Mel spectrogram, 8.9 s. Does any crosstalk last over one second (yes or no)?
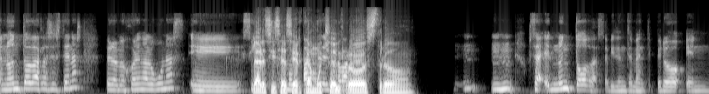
yes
